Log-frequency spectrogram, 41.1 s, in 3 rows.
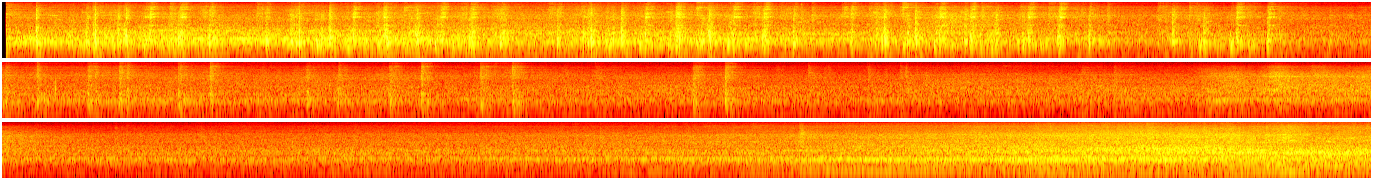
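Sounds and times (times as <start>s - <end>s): train hum: 0.0s - 41.0s
train wheels clicking over rail joints: 0.3s - 19.8s, 20.5s - 23.0s, 24.4s - 28.7s.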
